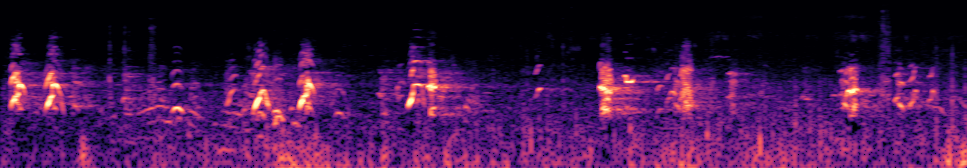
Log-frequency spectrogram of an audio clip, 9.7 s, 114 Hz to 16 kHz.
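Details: Whippet named Volk during circular track training in Novy Milet, 30 October 2016, letting out sharp, high yelping barks in short bursts every one to two seconds over outdoor background noise.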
